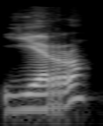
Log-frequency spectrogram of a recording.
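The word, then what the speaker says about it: hierro: like for example in yerro yerro it's a word that means iron and starts with an h that way it's not uh pronounced but in the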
